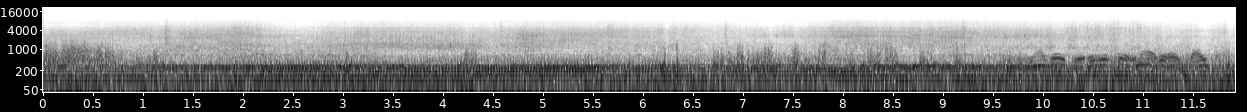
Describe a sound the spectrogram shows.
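A motorcycle engine hums steadily and revs up near the end.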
